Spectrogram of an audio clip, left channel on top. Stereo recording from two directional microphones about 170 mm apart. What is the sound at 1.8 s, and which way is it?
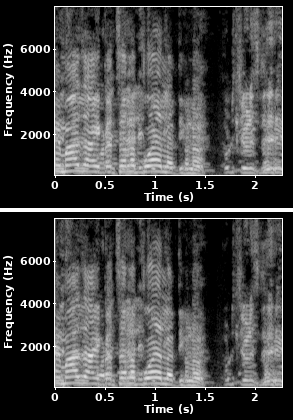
Speech, 75° right (ahead or behind).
